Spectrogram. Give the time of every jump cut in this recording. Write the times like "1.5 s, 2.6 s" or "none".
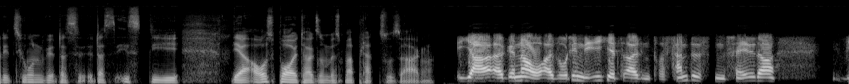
2.3 s, 3.2 s, 4.4 s, 5.7 s, 6.4 s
